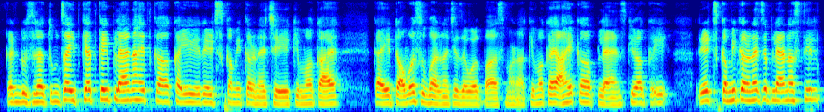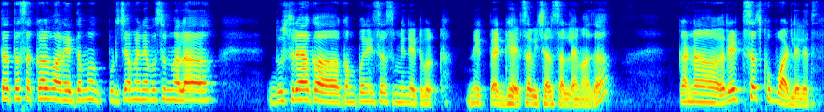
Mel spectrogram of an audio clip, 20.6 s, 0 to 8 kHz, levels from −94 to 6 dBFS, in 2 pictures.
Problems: constant background noise, echo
